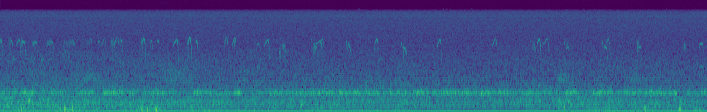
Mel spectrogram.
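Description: Bird chirping in short, high, repeated notes, several a second at first and growing sparser, over a steady hum and a low rumble.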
